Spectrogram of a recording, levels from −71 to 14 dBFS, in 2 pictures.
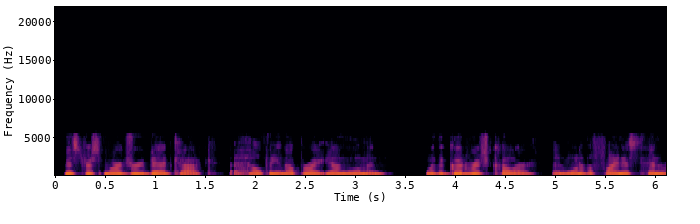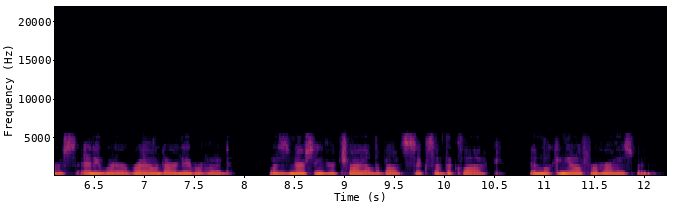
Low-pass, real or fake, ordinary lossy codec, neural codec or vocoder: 5.4 kHz; real; Opus, 16 kbps; none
